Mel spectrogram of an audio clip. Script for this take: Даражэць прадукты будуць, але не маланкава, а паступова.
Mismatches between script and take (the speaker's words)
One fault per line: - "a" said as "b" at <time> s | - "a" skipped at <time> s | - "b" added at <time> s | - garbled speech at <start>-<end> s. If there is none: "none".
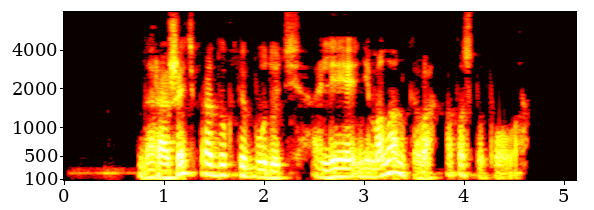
none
